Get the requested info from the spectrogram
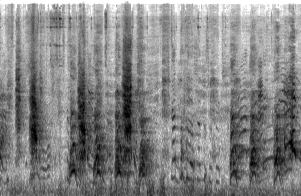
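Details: A black pug barks wildly in short, sharp, yappy bursts, mixed with odd whines and snorts, after meeting an unfamiliar dog.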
